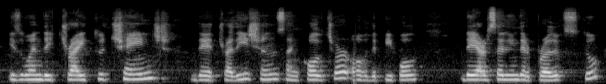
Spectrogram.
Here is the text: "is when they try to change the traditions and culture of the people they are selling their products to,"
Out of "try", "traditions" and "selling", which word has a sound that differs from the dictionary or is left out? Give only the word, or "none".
traditions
